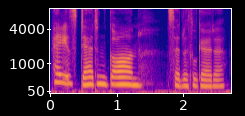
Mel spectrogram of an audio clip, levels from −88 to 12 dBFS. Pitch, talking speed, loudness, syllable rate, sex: 205 Hz, 175 wpm, -16 LUFS, 4.3 syllables/s, female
